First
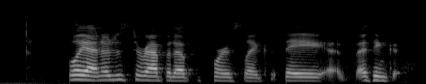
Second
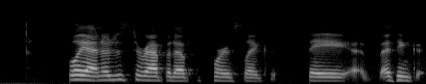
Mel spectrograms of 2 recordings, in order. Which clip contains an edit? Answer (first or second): first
